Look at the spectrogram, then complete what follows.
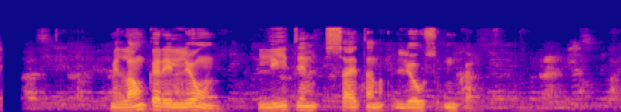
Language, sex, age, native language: Icelandic, male, 15, Icelandic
